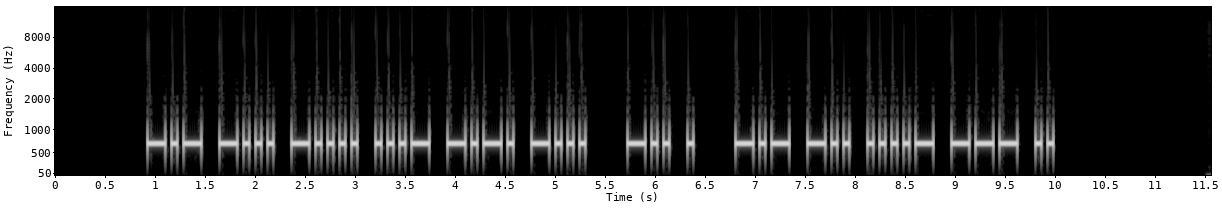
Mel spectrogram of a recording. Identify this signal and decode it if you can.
Morse code, heard as a keyed tone, about 21 wpm, 700 Hz. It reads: KB6VCB DE KD4OI
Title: USA Callsign DE Callsign 20wpm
